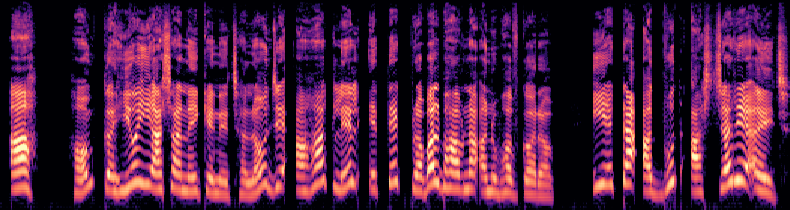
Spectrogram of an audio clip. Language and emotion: Maithili, surprised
